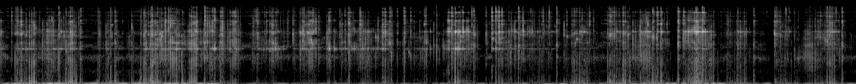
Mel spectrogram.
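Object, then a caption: Ice cubes in a ceramic bowl stirred with a metal spoon. A metal spoon stirs ice cubes in a small white scalloped ceramic bowl held in the hand, clinking the ice against the ceramic. The result is a dense, bright rattling of many quick clinks with short rings and a steady high tone, as a glass bowl of liquid sits nearby untouched.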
